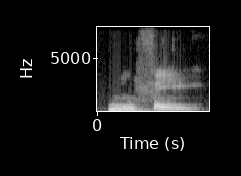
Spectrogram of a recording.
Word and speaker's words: buffet: Now, the next word is from French, and that T at the end is only pronounced when you use this word as a verb to hit very hard, to buffet. Buffet.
